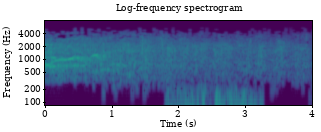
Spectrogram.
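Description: An audience claps steadily for several seconds, a dense crackling wash of applause at moderate volume that fades slightly toward the end, with a brief whistle near the start.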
